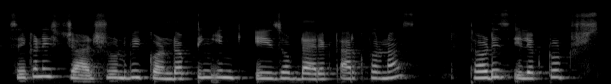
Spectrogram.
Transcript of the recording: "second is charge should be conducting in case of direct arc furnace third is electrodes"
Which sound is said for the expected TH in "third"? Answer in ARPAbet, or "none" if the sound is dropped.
T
